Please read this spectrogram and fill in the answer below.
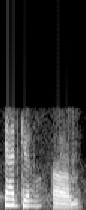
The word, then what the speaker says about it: Gadgil: I don't know if I'm pronouncing his name correctly. – That's right, yeah, Ashok Gadgil. – Gadgil? Or Gadgil.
